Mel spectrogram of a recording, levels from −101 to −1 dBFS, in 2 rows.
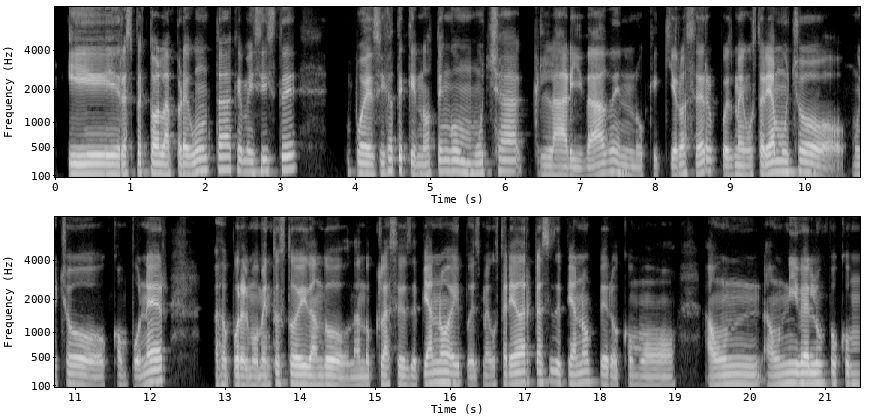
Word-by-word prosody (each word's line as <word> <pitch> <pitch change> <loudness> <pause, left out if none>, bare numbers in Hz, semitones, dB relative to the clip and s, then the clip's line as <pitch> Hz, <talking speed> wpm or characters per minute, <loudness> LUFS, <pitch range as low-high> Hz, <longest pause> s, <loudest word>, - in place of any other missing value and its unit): Y 125 0 +5
respecto 130 +2 +1
a - - +6
la 120 -1 +2
pregunta 160 +8 +1
que 155 -3 -2
me 145 -1 -2
hiciste, 155 +6 -2 0.7
pues, 125 -3 +3
fíjate 155 +5 -2
que 130 -4 -1
no 120 +1 -4
tengo 150 +1 0
mucha 135 +3 -2
claridad 110 +3 0
en 115 -6 -4
lo 100 -1 -8
que 110 +1 -13
quiero 110 +2 -1
hacer, 135 +5 -2
pues, 110 0 -2
me 115 -1 +1
gustaría 120 +4 +4
mucho 140 -3 0
mucho 115 -3 -1
componer, 135 +8 +1 0.6
ah, 115 +1 -4
por 115 -1 +4
el 110 - +2
momento 110 +4 -2
estoy 125 -2 +3
dando 110 -3 +2
dando 105 0 -6
clases 115 -1 -2
de 105 - -3
piano, 135 +2 +2
y 125 0 -1
pues 105 -5 -8
me 110 - -7
gustaría 120 +3 +1
dar 135 +1 +2
clases 140 +1 -3
de 135 - -1
piano, 135 +2 -2
pero, 115 -4 -3
como 105 -1 -5 0.4
a 110 - -1
un 120 +1 -2
a 110 - -6
un 120 +2 -2
nivel 130 -1 +3
un 130 -1 -3
poco 130 0 -5
125 Hz, 150 wpm, -25 LUFS, 115-135 Hz, 0.7 s, a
